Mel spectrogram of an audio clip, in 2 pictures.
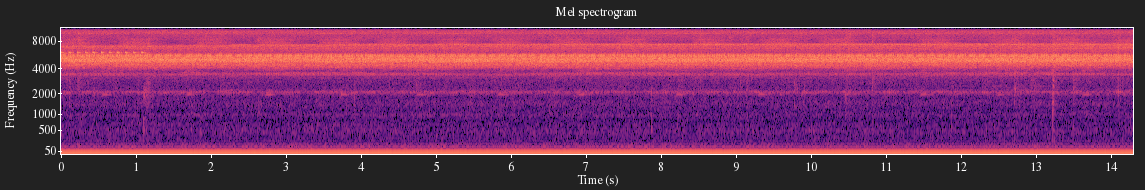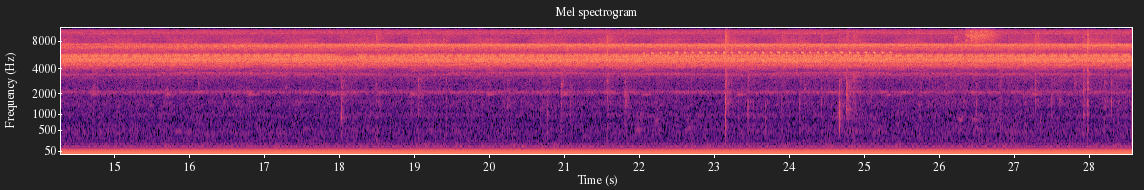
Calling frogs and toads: none
1:30am

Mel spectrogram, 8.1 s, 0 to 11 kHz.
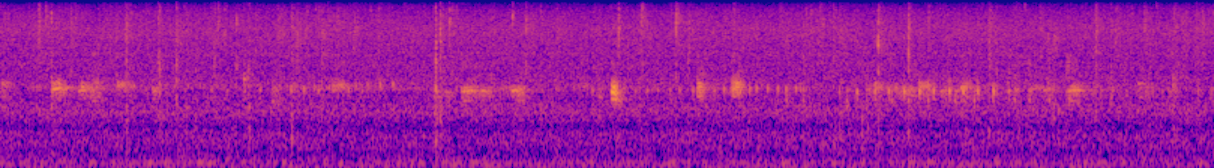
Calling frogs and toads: Boana bischoffi (Hylidae)
9:30pm

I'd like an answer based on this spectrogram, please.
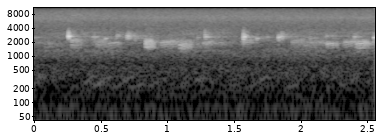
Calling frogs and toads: Boana bischoffi (Hylidae), Leptodactylus latrans (Leptodactylidae), Sphaenorhynchus surdus (Hylidae)
3:00am

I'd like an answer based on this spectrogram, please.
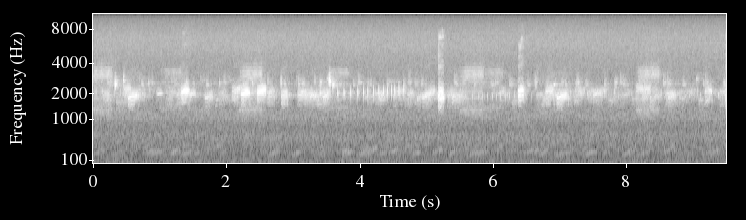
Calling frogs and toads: Boana bischoffi (Hylidae), Sphaenorhynchus surdus (Hylidae)
1:30am

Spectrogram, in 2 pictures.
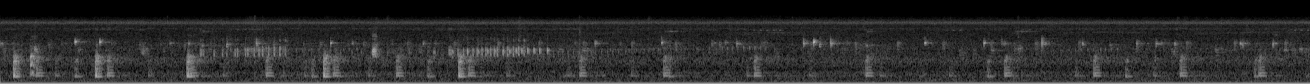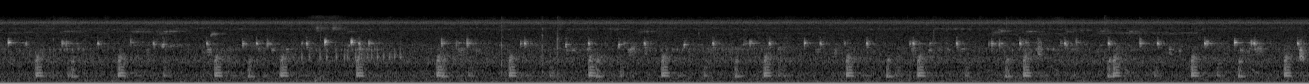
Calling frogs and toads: Boana bischoffi (Hylidae), Boana faber (Hylidae), Sphaenorhynchus surdus (Hylidae), Elachistocleis bicolor (Microhylidae), Dendropsophus minutus (Hylidae)
11:15pm

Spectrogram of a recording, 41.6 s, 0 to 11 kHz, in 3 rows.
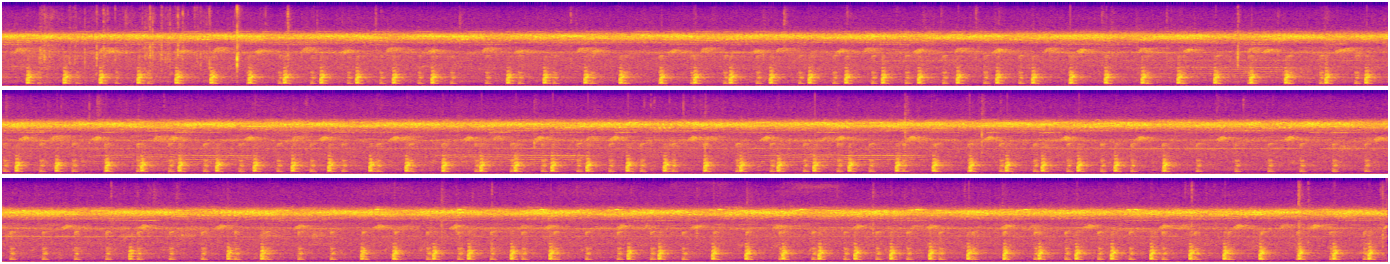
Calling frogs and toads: Adenomera marmorata (Leptodactylidae), Boana faber (Hylidae)
7:30pm

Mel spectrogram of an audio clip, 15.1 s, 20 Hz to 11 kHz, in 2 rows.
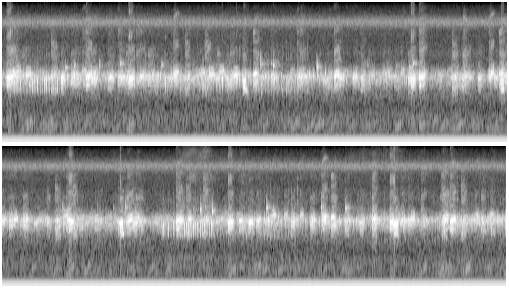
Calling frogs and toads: Boana bischoffi (Hylidae), Leptodactylus latrans (Leptodactylidae), Sphaenorhynchus surdus (Hylidae)
1:30am

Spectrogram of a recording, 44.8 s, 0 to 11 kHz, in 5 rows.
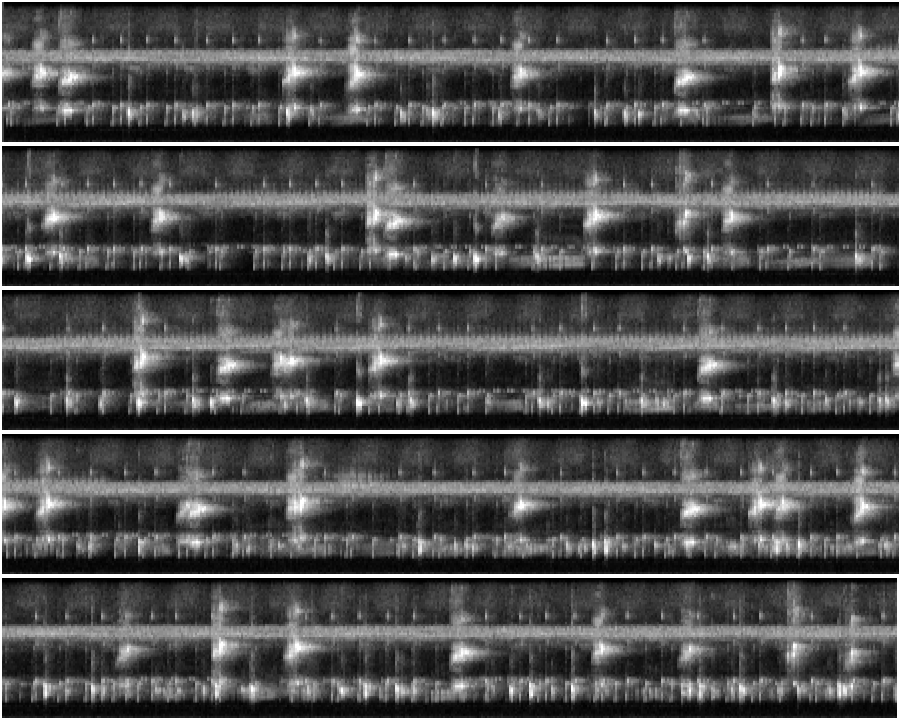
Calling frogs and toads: Dendropsophus minutus (Hylidae), Leptodactylus podicipinus (Leptodactylidae), Pithecopus azureus (Hylidae)
12:00am

